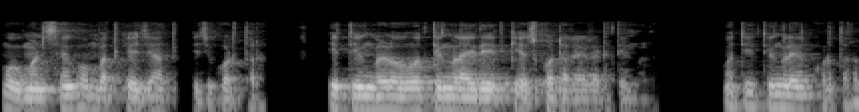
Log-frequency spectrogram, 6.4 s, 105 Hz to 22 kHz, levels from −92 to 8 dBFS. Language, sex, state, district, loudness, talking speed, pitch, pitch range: Kannada, male, Karnataka, Bellary, -24 LUFS, 240 wpm, 110 Hz, 105-120 Hz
